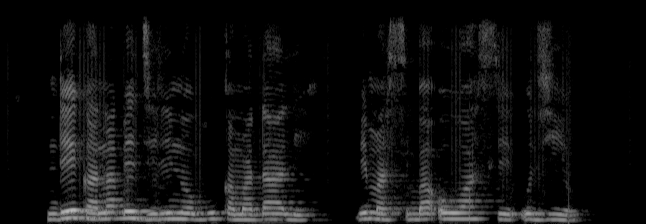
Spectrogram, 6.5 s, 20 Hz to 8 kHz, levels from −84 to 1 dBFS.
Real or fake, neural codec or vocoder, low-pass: real; none; 7.2 kHz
